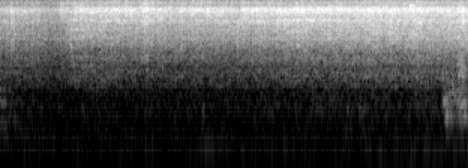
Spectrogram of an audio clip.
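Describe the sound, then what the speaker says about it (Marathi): Bitter gourd chutney with jaggery sizzles steadily in a pan over low gas, a soft, continuous frying hiss that starts after a brief pause and carries on evenly, close and alone. "आता हे कमी गॅसवरती परतून घ्यायचं आहे"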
